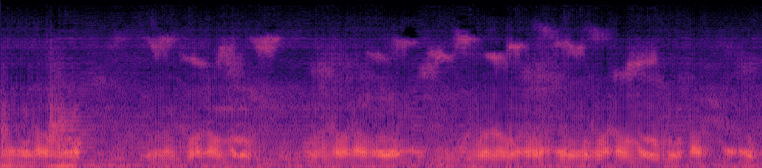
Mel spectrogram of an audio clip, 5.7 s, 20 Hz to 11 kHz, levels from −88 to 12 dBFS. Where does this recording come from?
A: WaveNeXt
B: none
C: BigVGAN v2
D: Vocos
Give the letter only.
A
